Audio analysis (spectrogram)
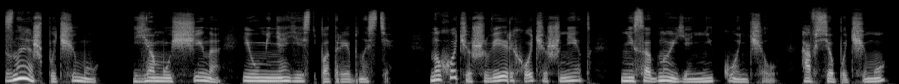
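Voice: medium pitch, measured pace, no room sound, studio quality, natural voice. A reader voicing a brash, possessive young man in a romance audiobook, speaking bluntly and coarsely. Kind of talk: audiobook character reading.

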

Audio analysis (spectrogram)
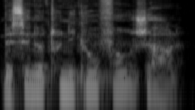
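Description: A man voicing a gentle, elegant middle-aged noblewoman who pleads and reproaches in an audiobook. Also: a little high, expressive, moderate pace, slightly rough, voice pushed up. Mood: pleading. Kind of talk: audiobook character voice.

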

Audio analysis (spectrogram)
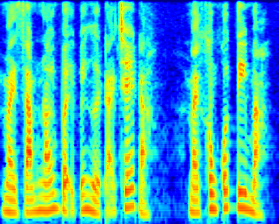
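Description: A woman voicing a harsh, spiteful elderly mother-in-law who scolds quickly and loudly in a hoarse voice. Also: deep voice, no room sound, studio quality, lightly acted. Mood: furious. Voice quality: hoarse, thick voice. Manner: scolding, fast and loud.

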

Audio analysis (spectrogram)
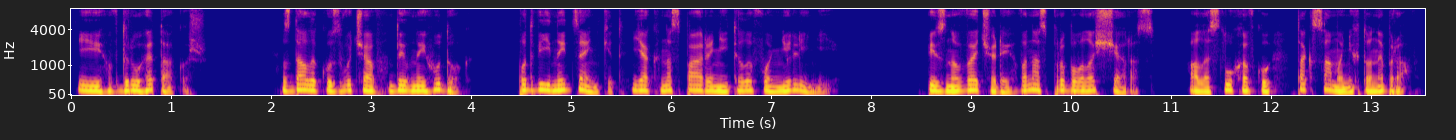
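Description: Brief: male audiobook narrator, steady reading, mellow tone, dry close mic. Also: medium pitch, moderate pace, no echo. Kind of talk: scripted narration.

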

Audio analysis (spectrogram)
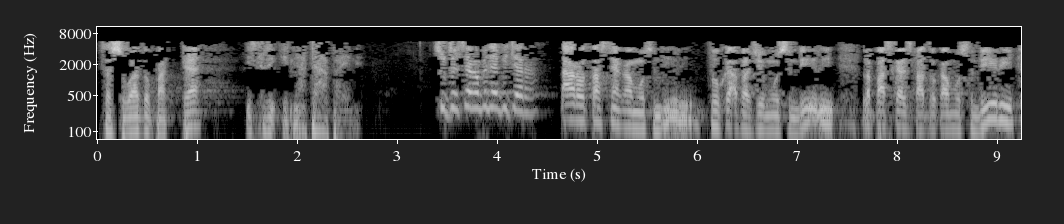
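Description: Animated preacher in an echoey hall. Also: male voice, breathy edge. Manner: animated, swings between loud high bursts and low quiet asides. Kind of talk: sermon. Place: lecture hall. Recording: echoey hall, muffled lo-fi recording.

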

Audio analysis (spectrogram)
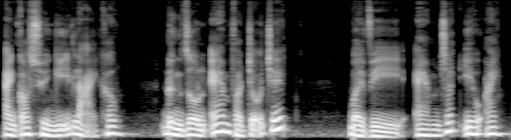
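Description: A man's voice: mid-range voice, animated, moderate pace, mellow, dry recording, clean studio sound. A man voicing a desperate, heartbroken young wife who pleads through tears. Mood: pleading, tearful. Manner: tearful pleading, raised voice.

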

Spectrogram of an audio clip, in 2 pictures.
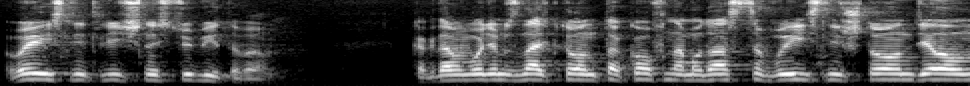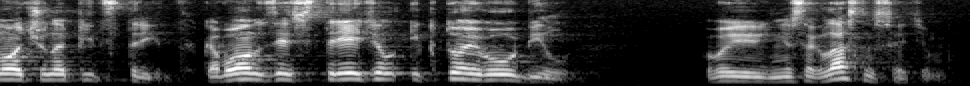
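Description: A man's voice: on the high side, brisk, close to an everyday voice. An actor playing a plain, practical male police inspector, businesslike in manner, in a radio play. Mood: brisk. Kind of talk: Russian radio play acting.

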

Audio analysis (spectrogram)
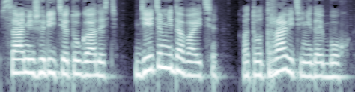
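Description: A woman voicing a coarse old grandmother who scolds in a slow, booming bass. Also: no room sound, clean studio sound, lightly acted. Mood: scornful.

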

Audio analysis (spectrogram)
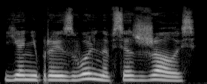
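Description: A woman narrates an audiobook in a measured, scripted reading. Her voice sits at a middle pitch and stays flat and even. The recording is dry, with no room sound. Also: no echo.

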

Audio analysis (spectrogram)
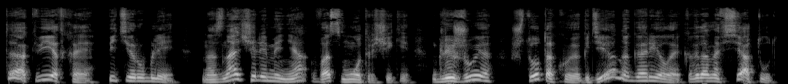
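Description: A man shouting as a furious aggrieved peasant. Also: a little high, sing-song, moderate pace, hardly any pauses, breathy edge, voice pushed up. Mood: indignant ranting. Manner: shouting, ranting, bitter. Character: loud aggrieved middle-aged peasant man, indignant. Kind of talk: audiobook character reading.

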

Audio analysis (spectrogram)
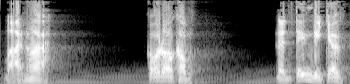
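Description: A gruff, fretful old village man grumbles and scolds in a deep, low voice, as a male narrator puts him on. He sounds impatient and a little set apart from the plain narration. Faint music plays under this storybook reading. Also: moderate pace. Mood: grumbling.

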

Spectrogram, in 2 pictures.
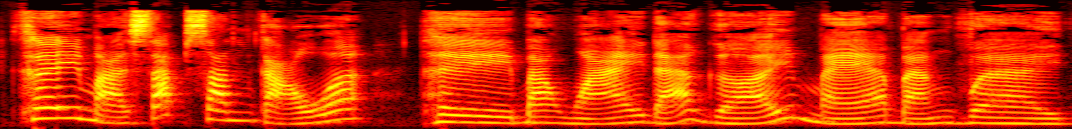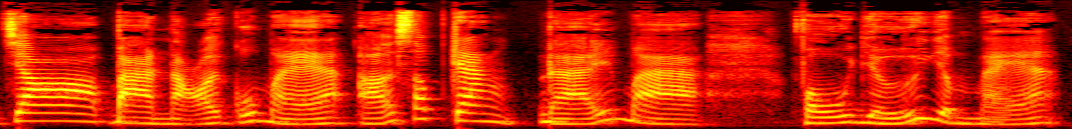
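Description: A woman's voice: on the low side, lively intonation, takes it slowly, fairly bright tone. Woman telling a story. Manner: conversational, addresses listeners directly. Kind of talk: spoken ghost-story narration.

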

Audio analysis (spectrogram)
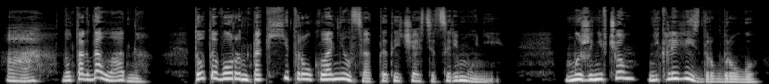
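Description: A woman reading an audiobook, voicing a sharp-tongued young heroine who speaks in an ironic, skeptical way. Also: medium pitch, very animated, normal speed, no room sound, clean studio sound.

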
